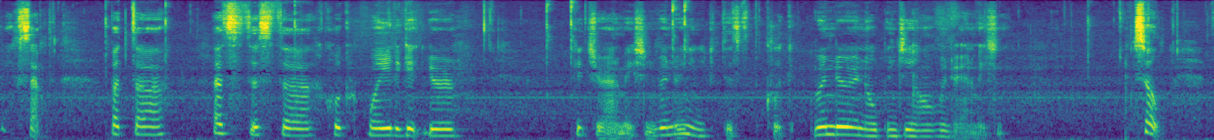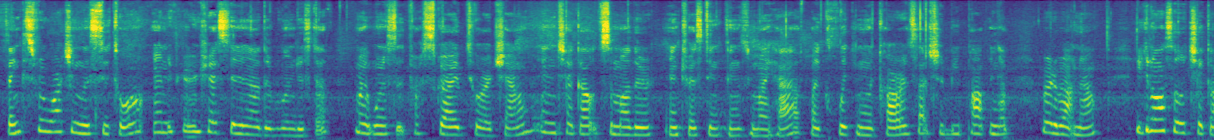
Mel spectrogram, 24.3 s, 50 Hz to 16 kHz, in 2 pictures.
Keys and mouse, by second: 4.7 middle click, 8.6 middle click.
